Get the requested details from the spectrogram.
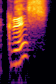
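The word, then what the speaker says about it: crèche: Anybody knows about the creche? Don't pronounce that creshy, it's creche.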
